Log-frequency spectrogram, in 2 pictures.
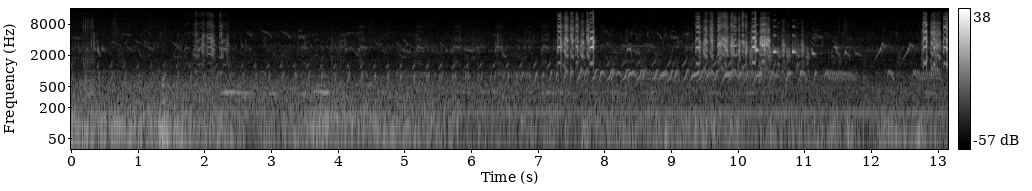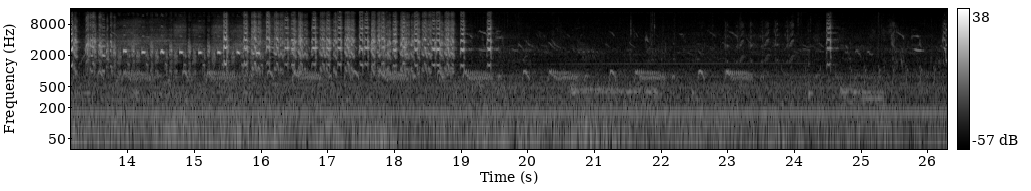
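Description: Wild birds calling outdoors: three loud bursts of rapid, repeated calls, the longest lasting about six seconds in the middle, over fainter scattered birdsong and a steady low hum.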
